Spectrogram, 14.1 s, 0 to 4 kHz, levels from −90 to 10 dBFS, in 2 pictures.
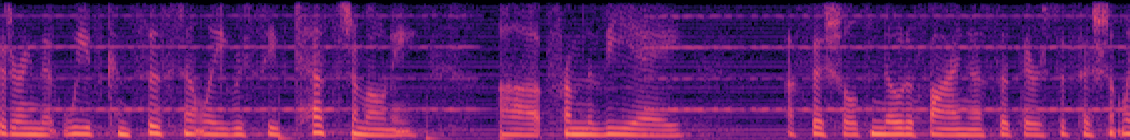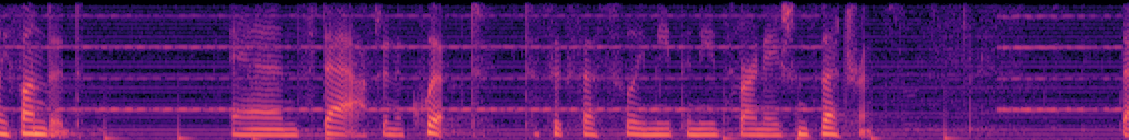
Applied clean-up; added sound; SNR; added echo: none; Bowed string instrument + Bass drum; 15 dB; none.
